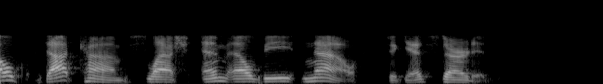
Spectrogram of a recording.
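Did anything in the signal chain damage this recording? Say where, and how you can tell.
Yes. The damage is at the codec stage and runs through the whole speech clip: nothing passes above 4 kHz, and the speech has a plainly rough, slightly synthetic grain. That grain sets it apart from a plain low-pass filter or a narrowband converter. An iLBC codec codes each frame's excitation independently of the one before, and the character fits 20 ms frames at around 15.2 kbps.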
